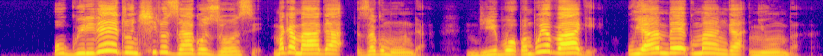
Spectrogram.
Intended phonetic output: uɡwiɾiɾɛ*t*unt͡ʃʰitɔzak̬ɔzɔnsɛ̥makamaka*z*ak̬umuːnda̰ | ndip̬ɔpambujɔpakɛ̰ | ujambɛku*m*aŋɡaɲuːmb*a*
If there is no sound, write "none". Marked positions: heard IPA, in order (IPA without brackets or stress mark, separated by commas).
t, z, m, a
